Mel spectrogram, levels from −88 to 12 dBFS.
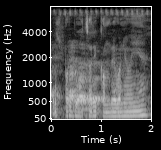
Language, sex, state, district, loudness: Hindi, male, Uttar Pradesh, Shamli, -15 LUFS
